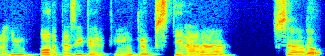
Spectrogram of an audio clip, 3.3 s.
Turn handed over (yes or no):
no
